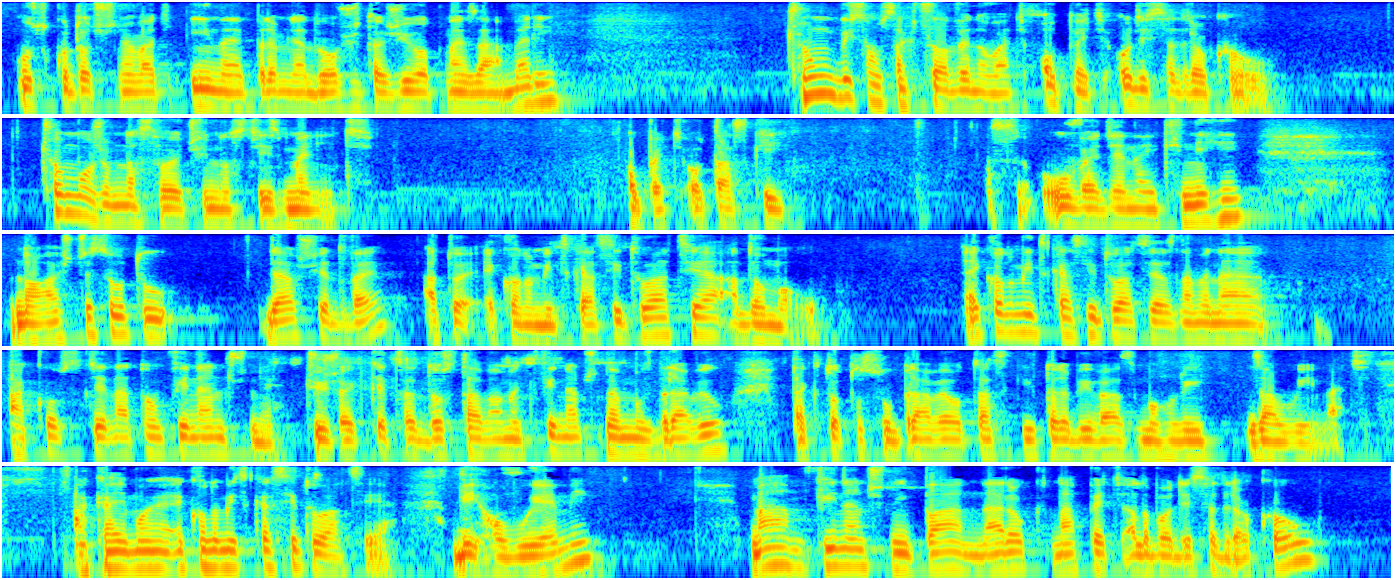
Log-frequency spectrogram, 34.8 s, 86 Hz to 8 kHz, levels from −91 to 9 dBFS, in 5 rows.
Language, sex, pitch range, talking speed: Slovak, male, 105-130 Hz, 145 wpm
